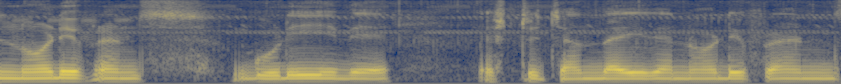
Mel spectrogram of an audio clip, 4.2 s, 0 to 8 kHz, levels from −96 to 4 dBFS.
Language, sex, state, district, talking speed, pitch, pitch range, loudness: Kannada, male, Karnataka, Raichur, 100 wpm, 105 Hz, 105-110 Hz, -17 LUFS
